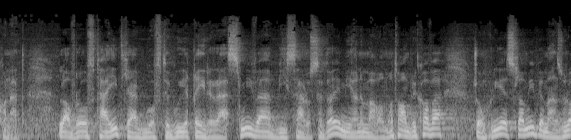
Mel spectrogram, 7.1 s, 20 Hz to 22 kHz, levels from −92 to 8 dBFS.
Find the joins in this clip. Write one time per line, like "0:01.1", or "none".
none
